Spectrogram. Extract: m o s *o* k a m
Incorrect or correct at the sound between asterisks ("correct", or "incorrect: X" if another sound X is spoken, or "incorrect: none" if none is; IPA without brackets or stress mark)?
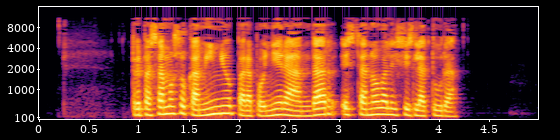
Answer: correct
